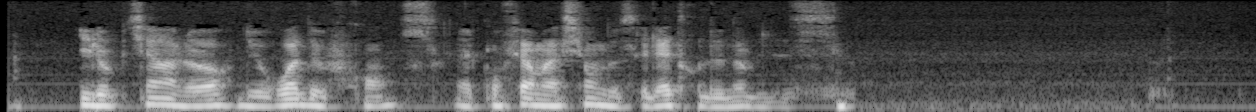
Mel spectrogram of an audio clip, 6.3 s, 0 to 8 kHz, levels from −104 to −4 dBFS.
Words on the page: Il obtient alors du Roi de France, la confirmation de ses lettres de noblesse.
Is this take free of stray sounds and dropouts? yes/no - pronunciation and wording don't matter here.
yes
